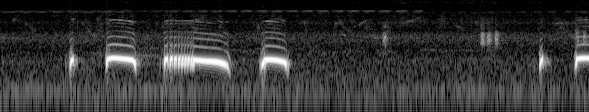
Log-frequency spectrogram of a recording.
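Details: Spotted dove calling as it flaps its wings: a soft lead note, a short coo, a long falling coo and another short coo, then quiet with a faint chirp before the next coo begins.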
